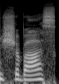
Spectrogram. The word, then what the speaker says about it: Chbosky: legend in my eyes and many others Steven shabos my pronouncing that right you are indeed and it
